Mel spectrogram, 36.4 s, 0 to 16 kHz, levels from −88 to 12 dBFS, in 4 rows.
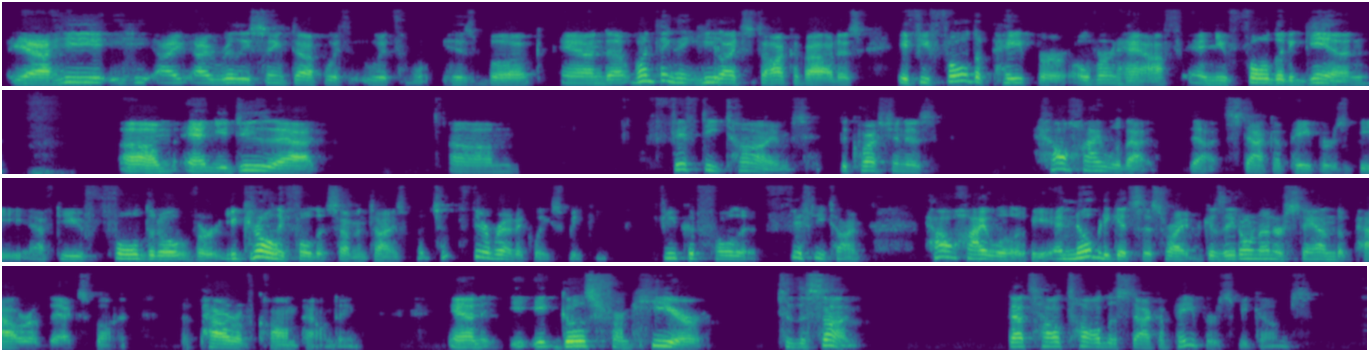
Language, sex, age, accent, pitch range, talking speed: English, male, 40-59, American, 150-195 Hz, 195 wpm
